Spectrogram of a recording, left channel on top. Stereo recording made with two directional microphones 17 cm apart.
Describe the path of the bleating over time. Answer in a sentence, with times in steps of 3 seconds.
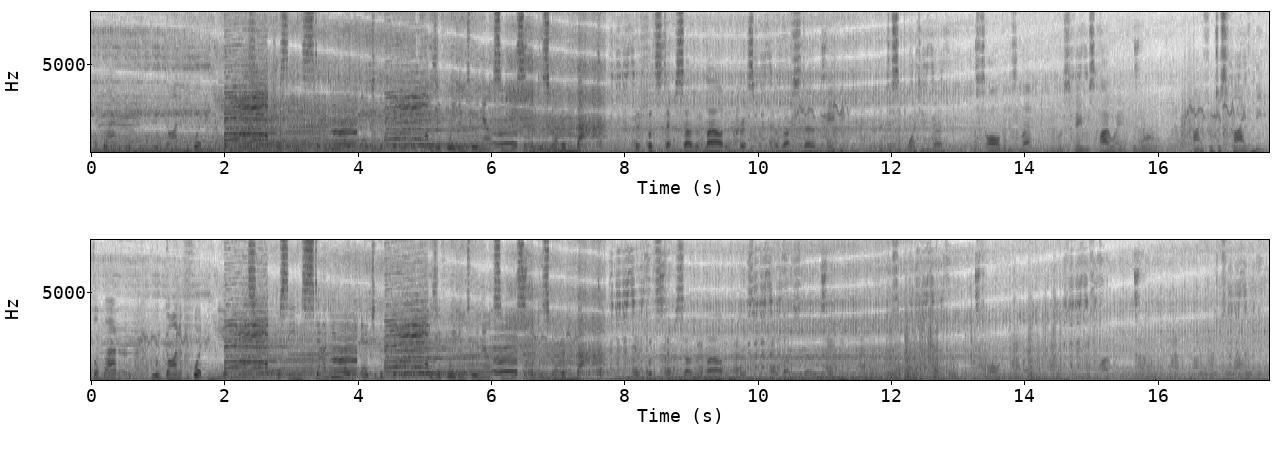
You can hear the bleating on the left from 0 s, in the centre from 3 s and on the right from 6 s.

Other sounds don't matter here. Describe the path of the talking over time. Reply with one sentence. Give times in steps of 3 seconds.
You can hear the talking on the right from 0 s, in the centre from 3 s and on the left from 6 s.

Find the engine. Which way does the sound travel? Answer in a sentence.
You can hear the engine move to the right.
